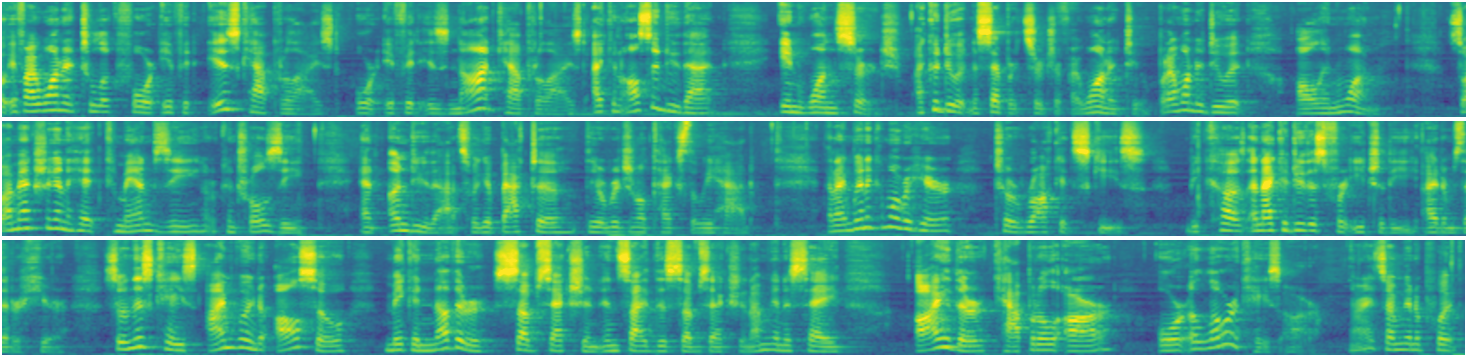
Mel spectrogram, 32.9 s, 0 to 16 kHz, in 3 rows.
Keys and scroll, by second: 13.1 super+z, 17.3 alt+z.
